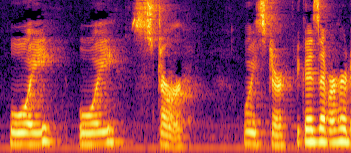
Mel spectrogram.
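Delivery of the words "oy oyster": sounding out. Shown as a demonstration. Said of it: "Can you read that, guys?".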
